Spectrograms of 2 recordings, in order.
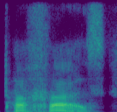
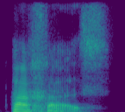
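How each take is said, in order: First: "pachaz" as pa-CHAZ, second syllable stressed. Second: "pachaz" as PA-chaz, falling away; stress on first syllable. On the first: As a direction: put the weight on "chaz" in "pachaz". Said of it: "and not pachaz". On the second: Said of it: "accent's falling on the first syllable". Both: Shown as a demonstration.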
